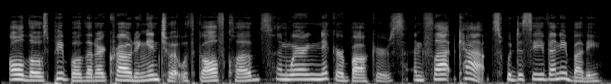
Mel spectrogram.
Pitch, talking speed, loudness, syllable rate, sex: 195 Hz, 195 wpm, -17 LUFS, 5.9 syllables/s, female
